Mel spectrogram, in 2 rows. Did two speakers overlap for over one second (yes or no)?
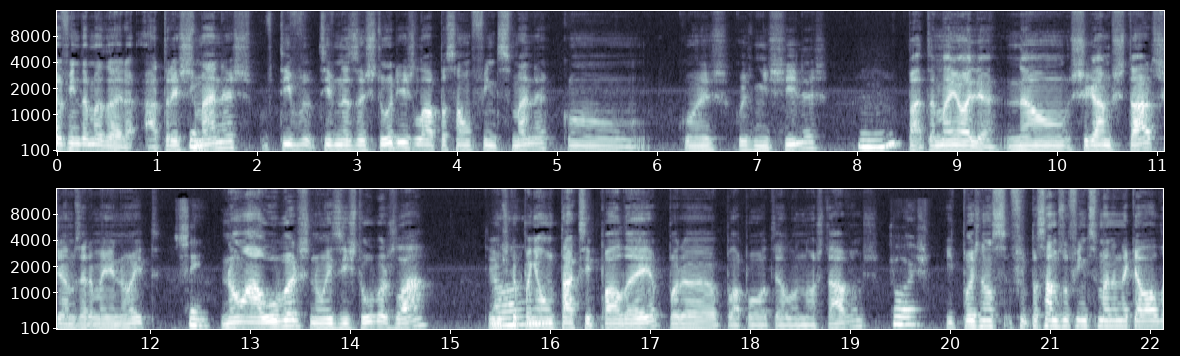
no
